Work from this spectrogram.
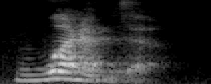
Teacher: one of the 이렇게 해서 다 똑같은 힘을 주는 것보다 원에 살짝 힘을 한번 줘보세요. 그래서 one of the 이런 느낌이죠.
